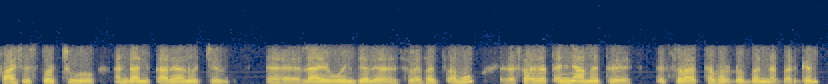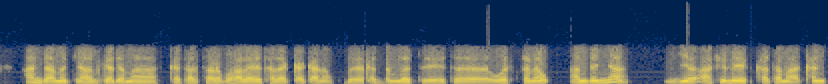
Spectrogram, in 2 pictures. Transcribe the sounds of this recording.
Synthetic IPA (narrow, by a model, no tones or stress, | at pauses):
faʃɪst̪ʰo̞t͡ʃːu | and̪and̪t̪ʼaljano̞t͡ʃːɪn | lajwɔɲd͡ʒɛlsɨləfəsʼəmuəsɾazət̪ʼəɲːamət̪ | ɨsɨɾat̪ʰːəfəɾd̪o̞bːət̪nəbːəɾɡɨn | ʔand̪amət̪jalɡəd̪əmakʰət̪ʰasəɾəbəhʷalajɛt̪ʰələkʼːəkʼənəwbəkʼɨd̪ːɨmlət̪jɛt̪ʰəwɔsənəw | ʔand̪əɲːa | jɛʔafilekʰət̪ʰəmakʰən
